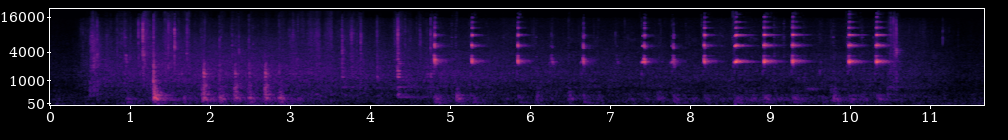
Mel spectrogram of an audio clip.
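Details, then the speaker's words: Mitsubishi Outlander front outer tie rod end, wheel rocked side to side: sharp metallic clicks about three times a second from play in the worn ball joint; tie rod end worn, needs replacement. "there's a ball joint in those tire rod ends they wear out and they get play in it where the tire will have side to side movement"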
